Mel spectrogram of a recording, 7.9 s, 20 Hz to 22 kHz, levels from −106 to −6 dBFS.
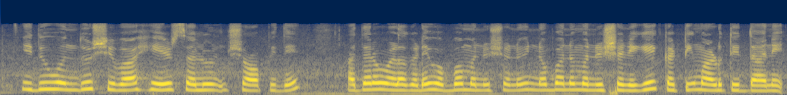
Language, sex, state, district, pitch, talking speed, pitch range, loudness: Kannada, female, Karnataka, Bidar, 250 Hz, 115 wpm, 235-260 Hz, -13 LUFS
